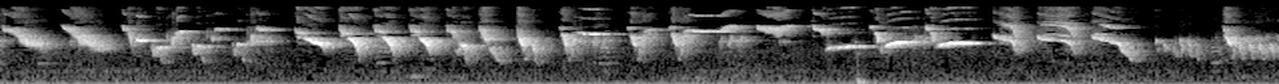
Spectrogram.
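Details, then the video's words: Pet Norwich canary singing indoors: rapid runs of high descending chirps and trills, shifting into sustained whistled notes and quick buzzy phrases, continuous and varied throughout. "the Nowrich Canary singing!"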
